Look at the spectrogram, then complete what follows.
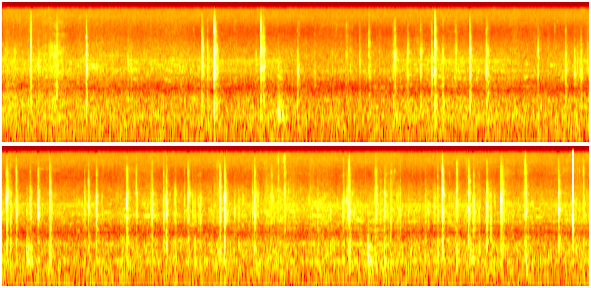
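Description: Faint, irregular small clicks and taps, a few each second, over quiet room tone.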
